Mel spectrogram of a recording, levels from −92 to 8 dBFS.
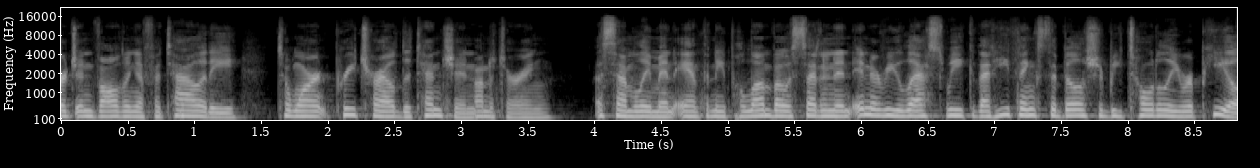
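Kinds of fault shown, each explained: Compressed frames skipped: at 3.07 s whole codec frames of about 46 ms go missing, so the speech jumps ahead roughly 0.3 s.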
